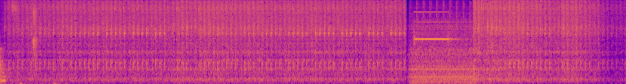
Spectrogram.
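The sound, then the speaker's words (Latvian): A teletype machine printing news in a small booth on the top floor of a radio building clatters steadily, its fast mechanical rattle running nonstop. Partway through, the chatter briefly shifts into a denser, humming burst before the rhythmic printing resumes. “Šī skaņa nepārtraukti bija dzirdama radio mājas pašā augšējā stāvā, kur atsevišķi no ziņu redakcijas darbiniekiem mazā skabūzītī teletaipa mašīna drukāja ziņas.”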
